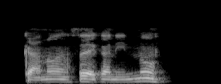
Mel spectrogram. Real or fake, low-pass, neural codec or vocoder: real; 5.4 kHz; none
